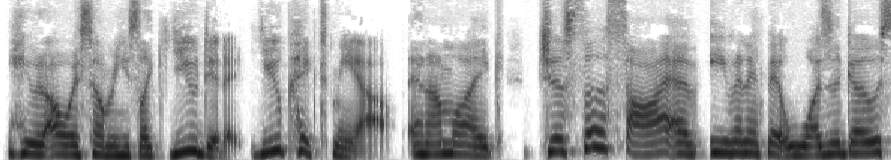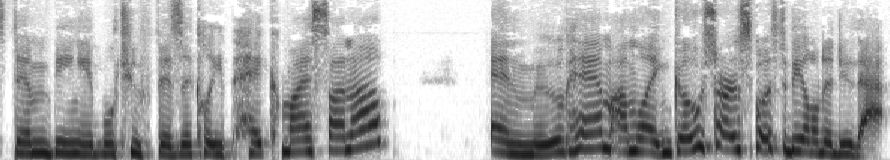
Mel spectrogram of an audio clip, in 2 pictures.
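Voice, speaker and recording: A woman tells her own ghost story as a guest, lively and quick to act out the voices of people in it. Her voice is mid-range for a woman. It sits close and dry on a podcast mic. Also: mid-range voice, dry recording. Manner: animated storyteller who acts out quoted speech. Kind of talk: recounting a personal ghost story.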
